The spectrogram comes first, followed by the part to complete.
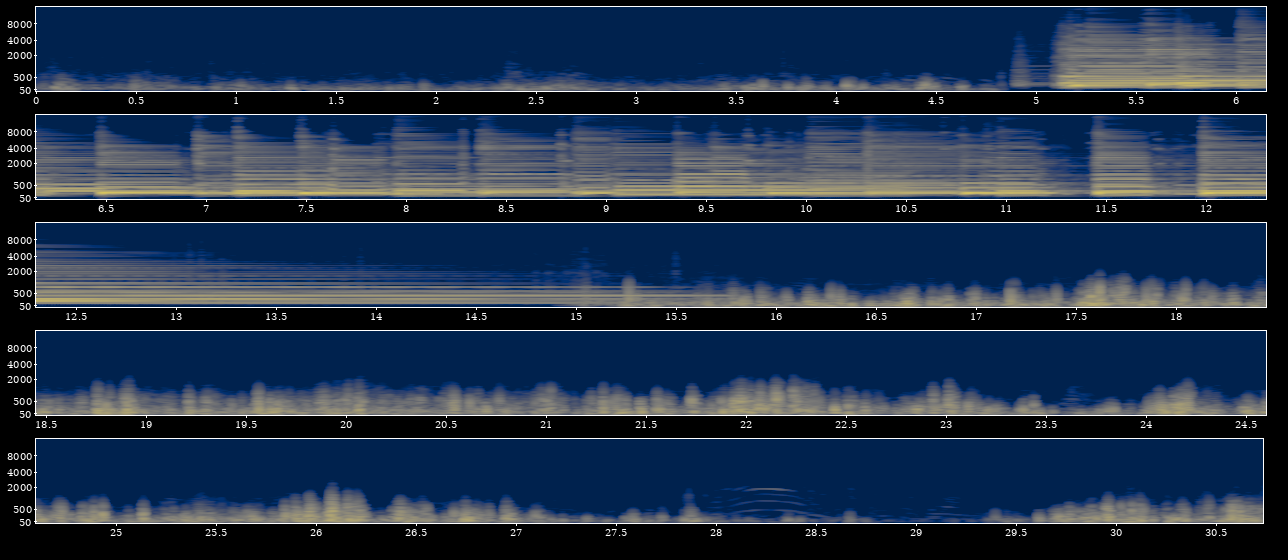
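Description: A short acoustic guitar phrase, plucked notes starting about five seconds in and ringing out by about fifteen seconds. Before and after it, a faint, irregular low rumbling noise.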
